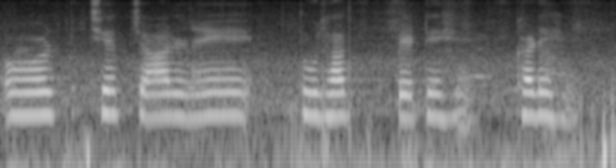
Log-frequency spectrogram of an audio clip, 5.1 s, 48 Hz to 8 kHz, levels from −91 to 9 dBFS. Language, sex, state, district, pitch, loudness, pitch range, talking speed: Hindi, female, Madhya Pradesh, Dhar, 235 Hz, -19 LUFS, 230-240 Hz, 105 wpm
